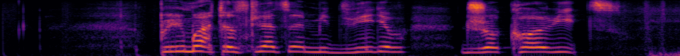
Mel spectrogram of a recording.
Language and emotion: Russian, positive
